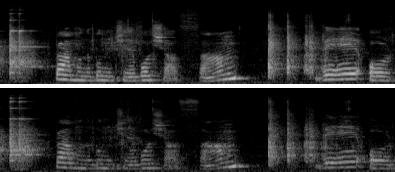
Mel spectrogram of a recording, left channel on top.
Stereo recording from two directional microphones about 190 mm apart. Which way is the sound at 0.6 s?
25° left (ahead or behind).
